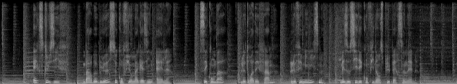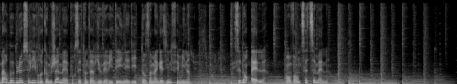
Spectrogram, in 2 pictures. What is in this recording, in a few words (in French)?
voix elegante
